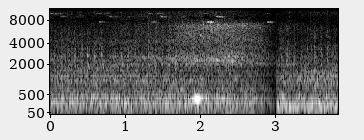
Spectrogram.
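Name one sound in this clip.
A motorcycle engine runs nearby.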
